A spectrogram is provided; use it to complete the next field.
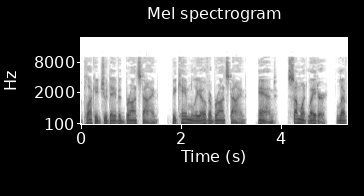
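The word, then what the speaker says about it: Лёва: Pronounced Leova, this was the Russian diminutive of Lev.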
